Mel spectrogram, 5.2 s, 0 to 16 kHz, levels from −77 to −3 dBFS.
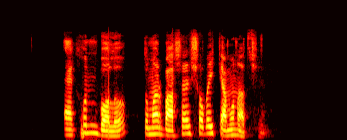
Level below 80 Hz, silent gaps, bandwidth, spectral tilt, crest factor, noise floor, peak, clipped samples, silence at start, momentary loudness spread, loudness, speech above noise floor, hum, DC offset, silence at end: -60 dBFS; none; 7.4 kHz; -5.5 dB/octave; 20 dB; -84 dBFS; -2 dBFS; under 0.1%; 0.95 s; 14 LU; -20 LUFS; 64 dB; none; under 0.1%; 1.25 s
